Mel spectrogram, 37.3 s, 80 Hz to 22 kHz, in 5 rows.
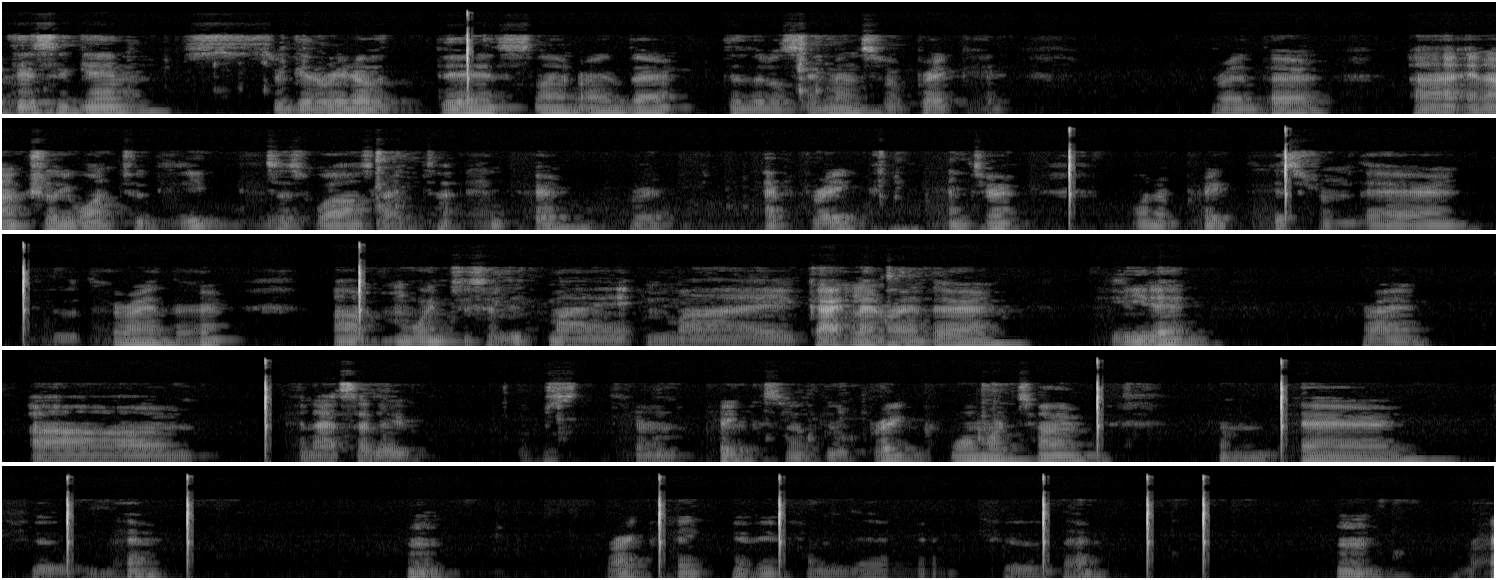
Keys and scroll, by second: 0.0-1.6 typing, 0.5 Escape, 3.9 space, 9.2 space, 10.3 Escape, 10.9-12.0 typing, 19.2 Delete, 25.2 Escape, 26.1-27.1 typing, 31.6 Escape, 36.3 Escape, 37.1 Escape.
